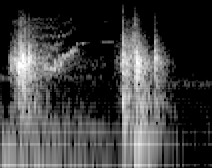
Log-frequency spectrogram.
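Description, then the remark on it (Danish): A back door creaks open with a rising squeal, followed by a few quick knocking thumps as it swings and settles, with no voices present. “Så han træder ind af bagdøren”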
